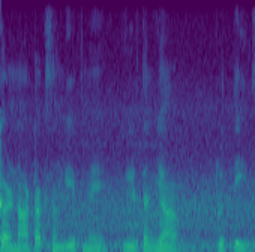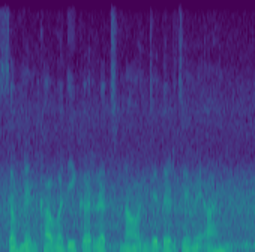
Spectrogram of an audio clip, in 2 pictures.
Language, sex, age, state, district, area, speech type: Sindhi, male, 18-30, Maharashtra, Thane, urban, read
